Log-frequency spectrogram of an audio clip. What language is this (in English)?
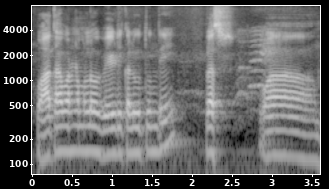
Telugu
